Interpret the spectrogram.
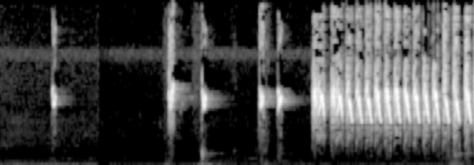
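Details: Olive-backed tailorbird (sogon) singing: a few sharp high chips, then a rapid, even trill of high repeated notes, about fifteen per second, in the final two seconds, over a low background hum.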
